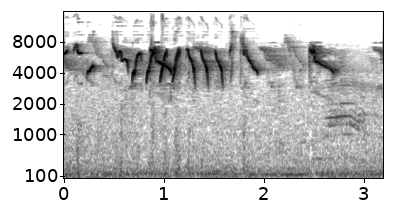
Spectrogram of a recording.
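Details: A short, loud witwit phrase of Javan white-eye song, used to get young birds singing: a dense run of fast, very high, zigzagging notes, followed by a fading thin whistle.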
